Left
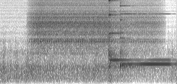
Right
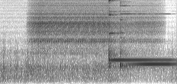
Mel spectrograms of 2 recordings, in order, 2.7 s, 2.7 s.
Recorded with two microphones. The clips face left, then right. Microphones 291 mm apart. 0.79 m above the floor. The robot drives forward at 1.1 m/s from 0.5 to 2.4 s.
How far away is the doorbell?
About 1.2 m.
